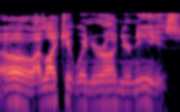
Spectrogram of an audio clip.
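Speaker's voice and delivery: ordinary talk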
